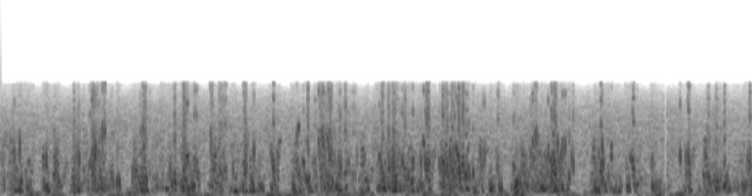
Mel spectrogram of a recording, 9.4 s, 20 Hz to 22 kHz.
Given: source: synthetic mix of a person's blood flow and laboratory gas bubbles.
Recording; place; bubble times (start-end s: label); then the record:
Doppler ultrasound of blood flow; precordium
0.00-0.43 s: bubbles
0.51-0.77 s: bubbles
0.85-1.53 s: bubbles
1.62-2.51 s: bubbles
2.58-3.32 s: bubbles
3.35-3.52 s: bubbles
3.62-4.48 s: bubbles
4.56-4.63 s: bubbles
4.67-6.31 s: bubbles
6.37-7.20 s: bubbles
7.40-8.00 s: bubbles
8.11-8.33 s: bubbles
8.46-9.41 s: bubbles
From the record:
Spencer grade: 4 (maximum detectable bubble signal sounding continuously throughout systole and diastole of every cardiac period, and overriding the amplitude of the normal cardiac signals); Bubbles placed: anywhere in the cardiac cycle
